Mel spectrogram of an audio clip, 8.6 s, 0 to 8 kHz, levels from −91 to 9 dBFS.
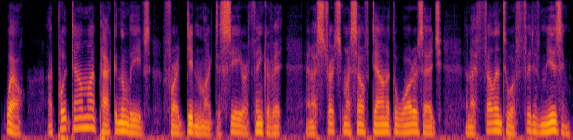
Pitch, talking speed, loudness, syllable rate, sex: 110 Hz, 260 wpm, -19 LUFS, 6.0 syllables/s, male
